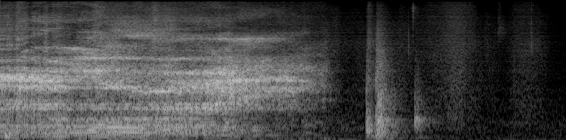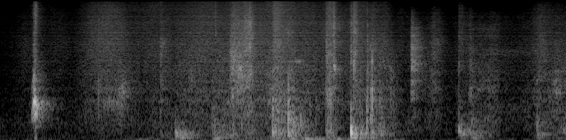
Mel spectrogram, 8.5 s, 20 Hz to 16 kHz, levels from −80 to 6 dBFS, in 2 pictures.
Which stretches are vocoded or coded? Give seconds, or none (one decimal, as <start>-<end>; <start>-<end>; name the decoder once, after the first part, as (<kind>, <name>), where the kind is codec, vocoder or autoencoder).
0.8-8.5 (autoencoder, DAC-VAE)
